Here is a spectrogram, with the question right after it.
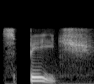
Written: speech

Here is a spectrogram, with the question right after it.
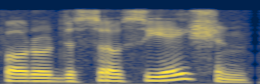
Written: photodissociation

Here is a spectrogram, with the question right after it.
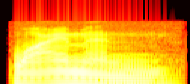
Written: Wieman

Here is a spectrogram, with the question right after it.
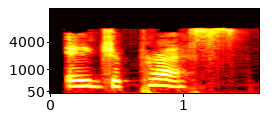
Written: agerpress

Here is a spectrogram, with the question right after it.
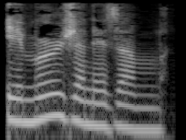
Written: immersionism

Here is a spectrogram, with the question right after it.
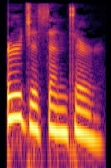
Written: urgicenter

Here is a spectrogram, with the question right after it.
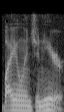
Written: bioengineer

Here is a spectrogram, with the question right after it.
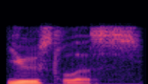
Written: useless

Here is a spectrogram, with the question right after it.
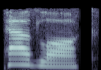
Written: padlock

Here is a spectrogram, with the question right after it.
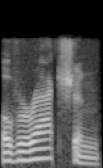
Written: overaction

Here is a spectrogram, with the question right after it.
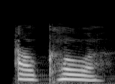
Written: alcoa

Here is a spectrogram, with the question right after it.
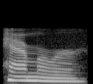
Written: hammerer

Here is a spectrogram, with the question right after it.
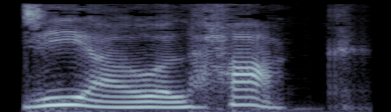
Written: Zia ul-Haq

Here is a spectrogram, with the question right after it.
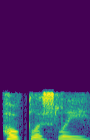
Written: hopelessly

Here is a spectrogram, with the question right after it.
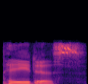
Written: Padus

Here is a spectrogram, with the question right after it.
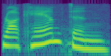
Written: Rockhampton

